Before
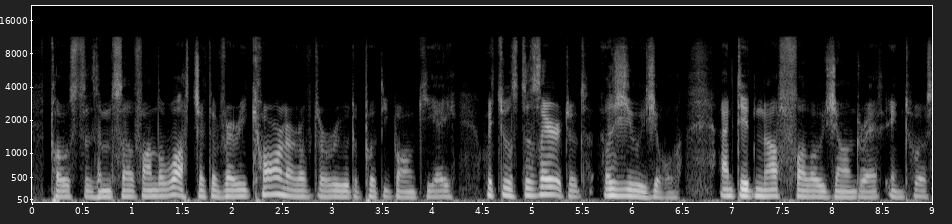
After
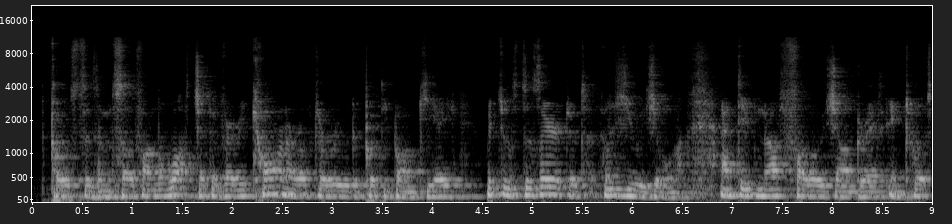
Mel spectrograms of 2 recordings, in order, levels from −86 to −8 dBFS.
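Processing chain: HPF 65 Hz 12 dB/oct; gate with hold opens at -45 dBFS; high shelf 3500 Hz -11.5 dB; comb 6.4 ms, depth 68%; compressor 10:1, threshold -36 dBFS, peak gain reduction 21 dB; shoebox room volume 130 m³, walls mixed, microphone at 0.51 m; gain +2 dB

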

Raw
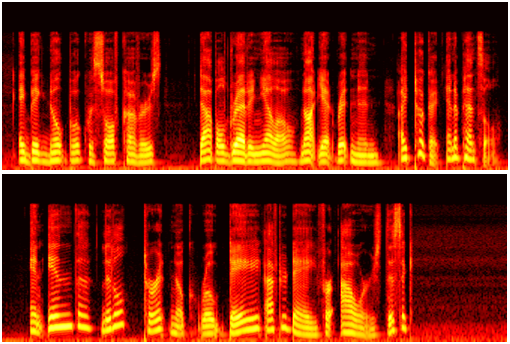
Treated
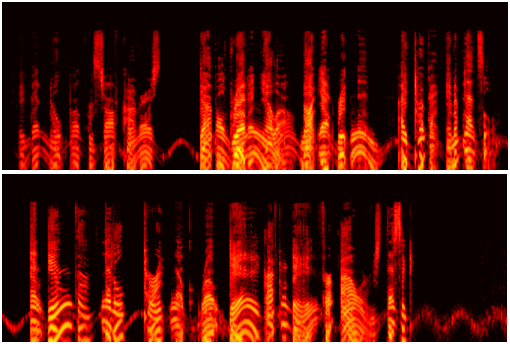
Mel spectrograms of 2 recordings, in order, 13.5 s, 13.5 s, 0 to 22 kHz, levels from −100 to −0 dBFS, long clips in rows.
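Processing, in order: opening faded in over 3.54 s; reverb removal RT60 1.9 s; ring modulator with a swept carrier 400 Hz, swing 45%, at 2.1 Hz; gain -8.5 dB

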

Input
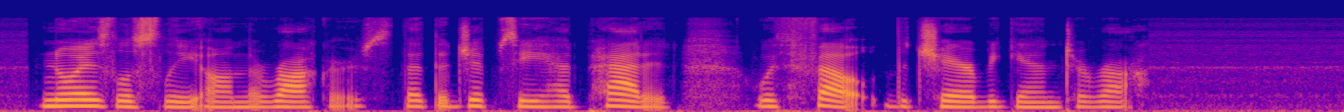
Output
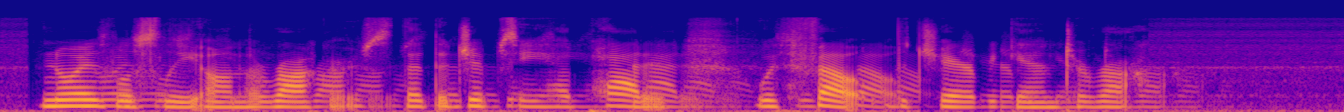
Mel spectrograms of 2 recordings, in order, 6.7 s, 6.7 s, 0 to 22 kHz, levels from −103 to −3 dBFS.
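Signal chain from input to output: on a send: darkening echo 0.192 s, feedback 30%, low-pass 2200 Hz, level -15 dB; on the sum: treble ducked by the level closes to 1800 Hz, closed at -20 dBFS; 2.56–3.17 fixed phaser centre 780 Hz, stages 4; 4.6–5.01 upward expander 2.5:1, over -34 dBFS

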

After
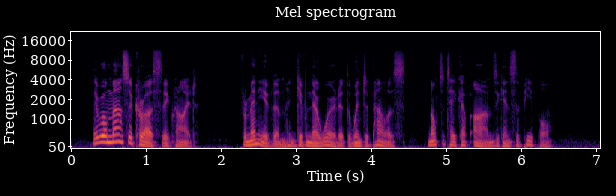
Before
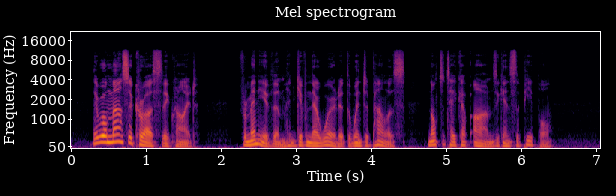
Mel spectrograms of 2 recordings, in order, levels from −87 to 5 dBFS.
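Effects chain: high shelf 3800 Hz -6.5 dB; gain -6.5 dB

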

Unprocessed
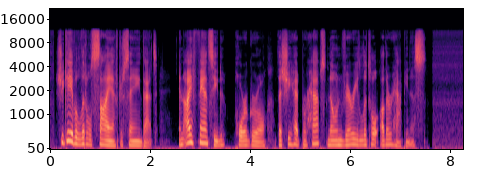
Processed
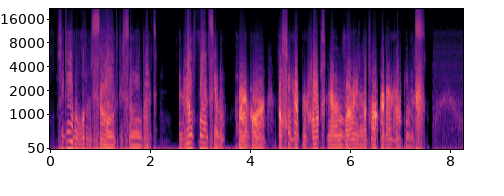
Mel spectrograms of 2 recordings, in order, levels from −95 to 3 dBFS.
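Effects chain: full-wave rectifier; bell 1400 Hz -12.5 dB 2.4 oct, from 0.98 s -6 dB, from 3.31 s +6.5 dB; LFO bell 1.7 Hz 810–1700 Hz +13 dB; gain -6 dB

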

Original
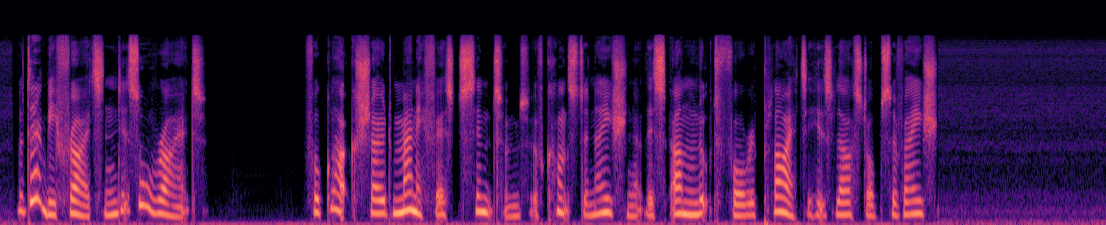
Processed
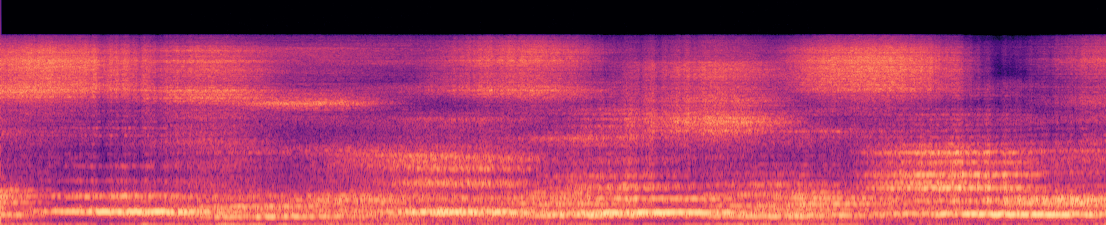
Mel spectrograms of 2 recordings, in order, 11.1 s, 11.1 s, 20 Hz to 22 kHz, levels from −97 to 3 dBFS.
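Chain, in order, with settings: Paulstretch 4.2×, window 0.50 s, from 4.5; maximiser +19 dB; gain -1 dB

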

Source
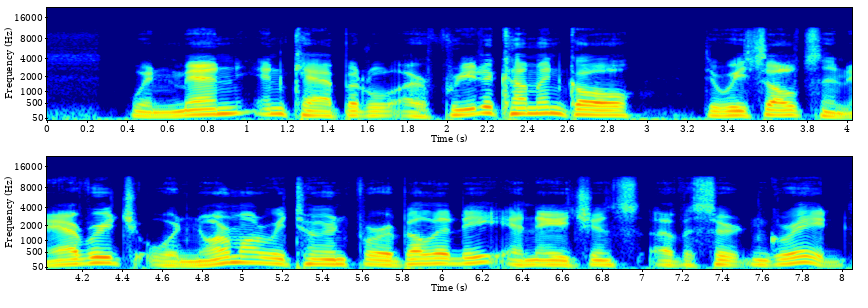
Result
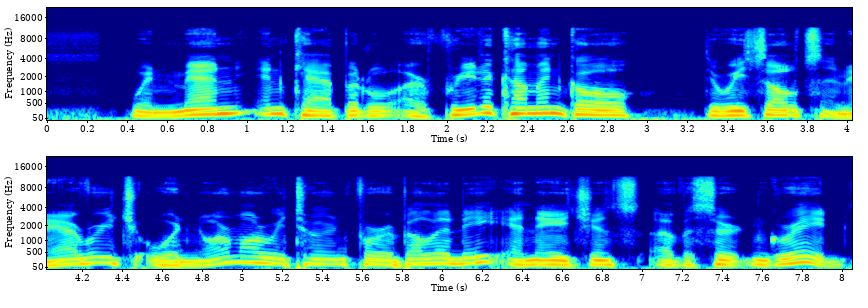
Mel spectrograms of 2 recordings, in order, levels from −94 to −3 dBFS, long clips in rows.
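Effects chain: EQ curve 260 Hz 0 dB, 530 Hz -18 dB, 920 Hz -1 dB, 2500 Hz -15 dB, 6600 Hz +1 dB; 3.7–6.17 negative-ratio compressor -37 dBFS, ratio -1; gain +1.5 dB

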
